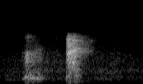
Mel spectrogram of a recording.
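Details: Cocker spaniel in Kolkata, India, giving two short, sharp barks about half a second apart, the second louder and higher, in a quiet setting.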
